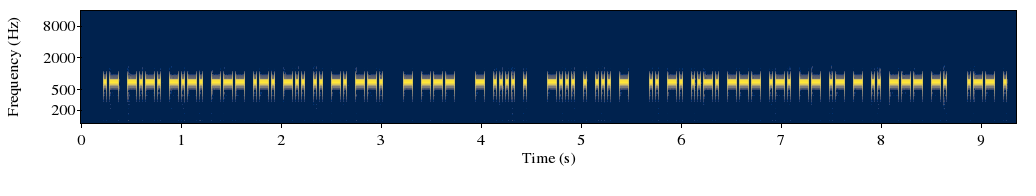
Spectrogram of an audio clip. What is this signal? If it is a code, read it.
Morse code, heard as a keyed tone, about 40 wpm, 700 Hz. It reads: ACCORDING TO THE BEST INFORMATION WE
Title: Sentences from Top 1000 Words - Review Part 4 - 40wpm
